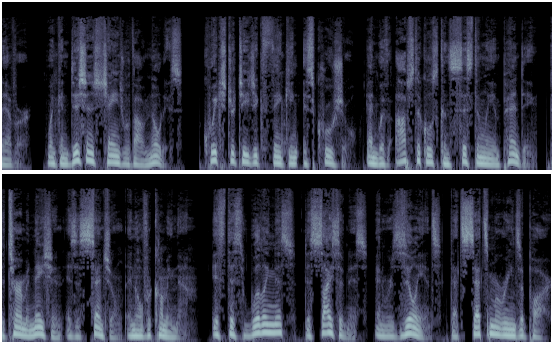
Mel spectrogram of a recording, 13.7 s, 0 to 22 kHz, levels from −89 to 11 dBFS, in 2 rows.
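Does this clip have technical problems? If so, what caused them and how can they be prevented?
No, nothing in this speech recording stands out as a technical fault, so there is no cause to trace and nothing to prevent.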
